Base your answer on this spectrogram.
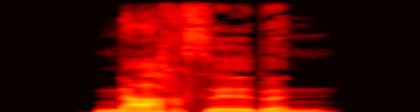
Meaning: plural of Nachsilbe
- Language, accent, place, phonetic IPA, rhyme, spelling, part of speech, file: German, Germany, Berlin, [ˈnaːxˌzɪlbn̩], -aːxzɪlbn̩, Nachsilben, noun, De-Nachsilben.ogg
